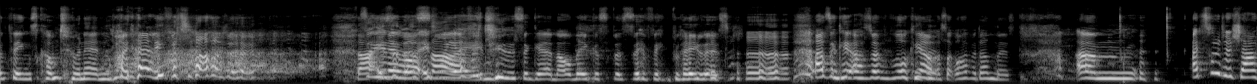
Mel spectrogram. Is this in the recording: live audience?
yes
